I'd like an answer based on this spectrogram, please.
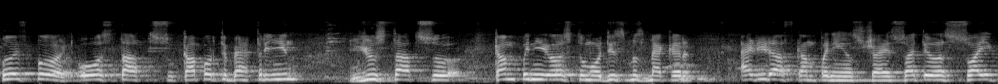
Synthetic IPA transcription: pəːspəːʈoːst̪aːt̪ʰsukapoɾt̪ubɛɦt̪ɾiːn | just̪at̪sukɐmpɐniːəst̪umoːd̪isməsmɛkɐɾ | ɛɖiɖaːskɐmpɐniəst͡ʃaisɐt̪iəsːai

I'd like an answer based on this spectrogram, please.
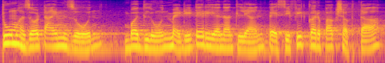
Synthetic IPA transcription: t̪ũːm̤ad͡zɔʈaimd͡zon | bəd̪luːnmeɽiʈeɾijənãt̪ljanpɛsifikːəɾpakɕəkt̪a

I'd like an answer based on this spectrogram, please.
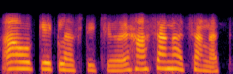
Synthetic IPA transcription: ãokeklasʈiːt͡ɕəɾɦãsãŋɡat̪sãŋɡat̪

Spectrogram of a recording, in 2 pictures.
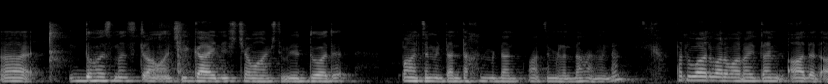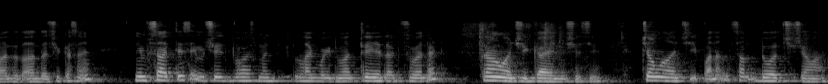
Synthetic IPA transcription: d̪uɦɐsmɐnzt̪ɾa̰ːʋã̰ːnt͡ʃʰiɡaːjniʃt͡ʃɐʋãːnt͡ʃʰit̪ʰɐmizid̪oːd̪ | pãːt͡sɐminʈɐnd̪ɐɦɐnmiʈɐnpãːt͡sɐmʲiʈɐnd̪ɐɦɐnminʈɐnpɐt̪ʋaːɾʋaːɾʋaːɾɐ̃ːit̪ɐmaːd̪ɐt̪a̰ːd̪ɐt̪a̰ːd̪ɐt̪t͡ʃʰikɐsɐ̃ː | imsaːt̪ːisimt͡ʃʰid̪uɦɐsmɐzlɐɡ̚bɐɡd̪iʋãːnt̪ɾeːlɐʈsuɐlɐʈʰ | t̪ɾãːʋãːnt͡ʃʰiɡaːjniʃɐsḭ | t͡ʃɐʋãːnt͡ʃʰipɐ̰nɐ̰msɐld̪oːd̪t͡ʃʰit͡ʃɐwãːn

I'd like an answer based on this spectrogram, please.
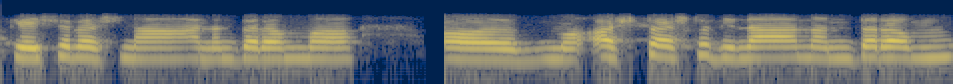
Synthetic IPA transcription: keːʃɐɾɐʂɳaːɐnɐnt̪ɐɾɐm | ɐʂʈɐɐʂʈɐd̪inaːnɐnt̪ɐɾɐm

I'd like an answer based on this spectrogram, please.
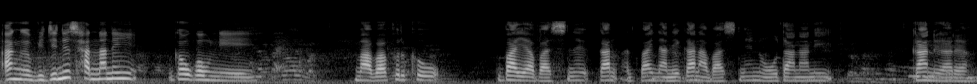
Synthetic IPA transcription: aŋɯbidinɯsanːaniɡawɡawni | mabapʰɯɾkʰɯw | bajabasnɯɡanbajnaniɡanabasnɯnɔdanani | ɡ̥anɯaɾaŋ

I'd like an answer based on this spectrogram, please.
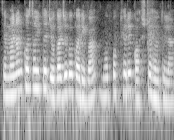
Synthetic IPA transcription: semanɔŋkɔsɔɦit̪ɔd͡ʒoɡad͡ʒoɡɔkɔɾibamopɔkʰːjɔɾekɔsʈɔɦewt̪ʰila

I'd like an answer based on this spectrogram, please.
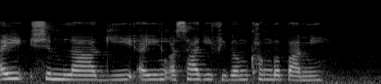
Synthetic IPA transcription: ɐjsimlaɡiɐjiŋɐsaɡipʰibɐmkʰɐŋbɐpami

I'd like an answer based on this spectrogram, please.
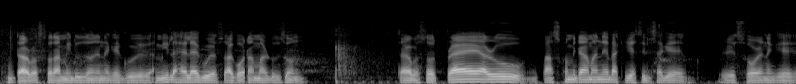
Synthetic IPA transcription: taɹpasɔtamiduzɔnɛnɛkɛɡoja̰milaɦɛlajɡojasʊ̃aɡɔtamaɹduzɔn | taɹpasɔt̚pɹajaɹupãskʰɔmitaɹmanɛbakiasilsaɡɛ | ɹesɔɹɛnɛkɛ

